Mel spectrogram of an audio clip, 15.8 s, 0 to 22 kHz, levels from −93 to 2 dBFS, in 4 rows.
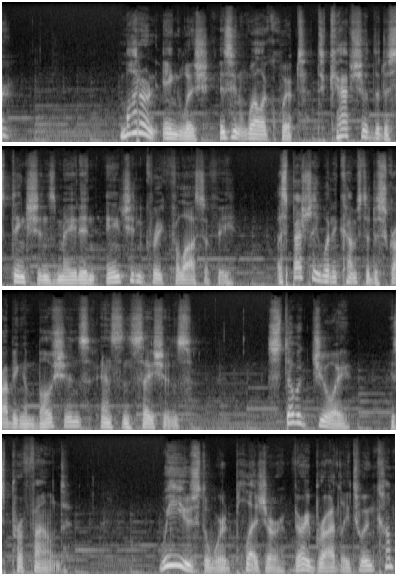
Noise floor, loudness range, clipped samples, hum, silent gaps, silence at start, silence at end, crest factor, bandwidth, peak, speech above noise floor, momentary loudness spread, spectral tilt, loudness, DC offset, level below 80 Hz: -43 dBFS; 3 LU; under 0.1%; none; none; 0 s; 0 s; 16 dB; 19.5 kHz; -8 dBFS; 20 dB; 13 LU; -5 dB/octave; -24 LUFS; under 0.1%; -46 dBFS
